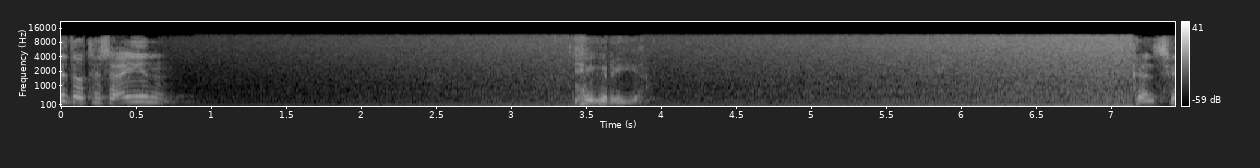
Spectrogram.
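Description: A middle-aged man speaks calmly into a microphone, in short bursts with long pauses.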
